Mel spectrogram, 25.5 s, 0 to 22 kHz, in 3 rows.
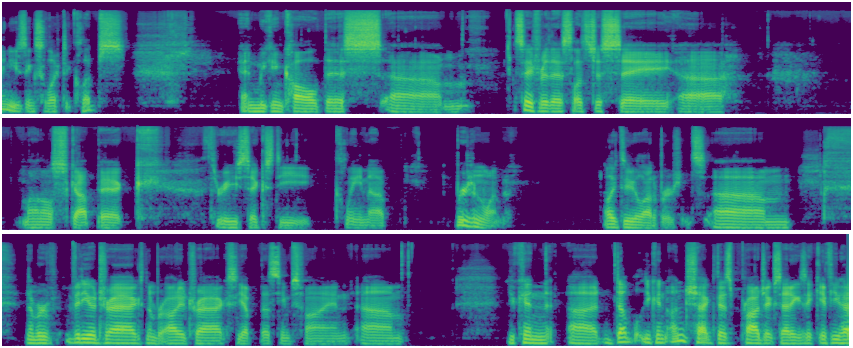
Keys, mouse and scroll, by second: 6.9-14.2 typing, 20.9 click, 22.3 click, 23.0 click, 25.2 click.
